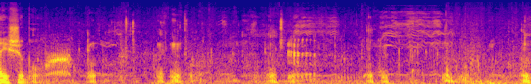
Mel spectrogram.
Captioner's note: piglets grunting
